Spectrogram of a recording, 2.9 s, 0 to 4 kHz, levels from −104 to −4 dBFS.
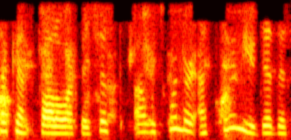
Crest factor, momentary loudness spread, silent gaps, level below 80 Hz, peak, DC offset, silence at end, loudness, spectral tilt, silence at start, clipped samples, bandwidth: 18 dB; 9 LU; none; -58 dBFS; -4 dBFS; under 0.1%; 0.05 s; -22 LUFS; -9.5 dB/octave; 0 s; under 0.1%; 4 kHz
